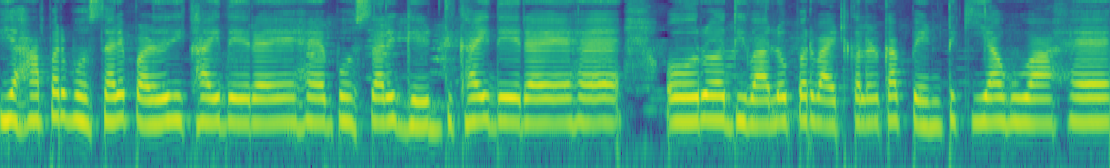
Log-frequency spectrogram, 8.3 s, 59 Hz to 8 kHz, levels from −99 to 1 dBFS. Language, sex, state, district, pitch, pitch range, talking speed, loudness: Hindi, female, Bihar, Vaishali, 230 Hz, 225-235 Hz, 200 wpm, -13 LUFS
